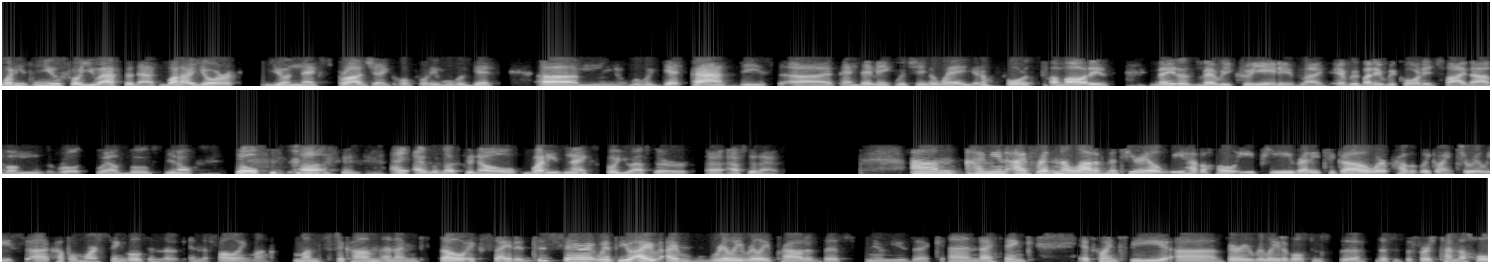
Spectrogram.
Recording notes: On the phone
